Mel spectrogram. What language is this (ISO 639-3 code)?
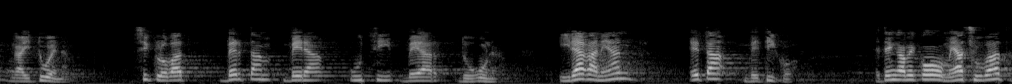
eus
